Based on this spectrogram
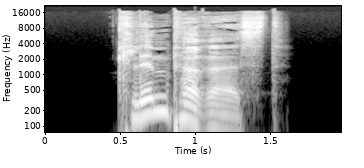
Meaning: second-person singular subjunctive I of klimpern
- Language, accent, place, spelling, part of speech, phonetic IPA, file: German, Germany, Berlin, klimperest, verb, [ˈklɪmpəʁəst], De-klimperest.ogg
